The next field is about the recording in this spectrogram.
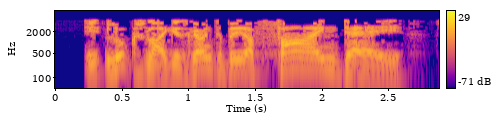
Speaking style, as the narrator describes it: said Oates happily

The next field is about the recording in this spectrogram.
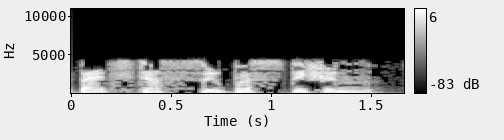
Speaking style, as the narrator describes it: snapped Cleet

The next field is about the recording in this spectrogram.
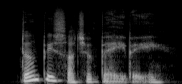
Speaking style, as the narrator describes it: she replied, her tone amused

